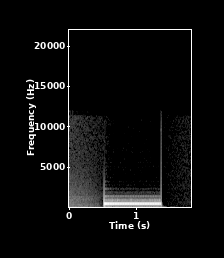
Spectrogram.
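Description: A telephone dial tone on a call to a truck stop fuel desk in Earl, Arkansas: a single steady electronic tone of just under a second, clean and alone, with silence before and after.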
